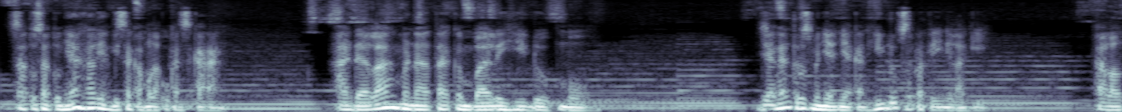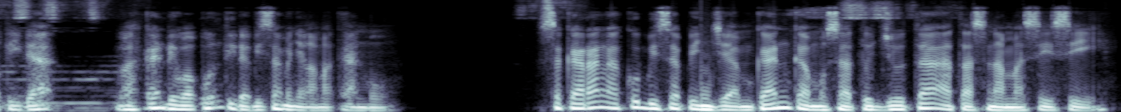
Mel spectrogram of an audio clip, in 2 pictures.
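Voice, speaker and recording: A man's voice: lowish voice, animated, very fast, pauses often, over music, lightly acted. A man dubbing a TV drama role: a stern young man who talks firmly and coldly, lecturing the woman he confronts. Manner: cold, firm, lecturing. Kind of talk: Indonesian dub of a TV drama.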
